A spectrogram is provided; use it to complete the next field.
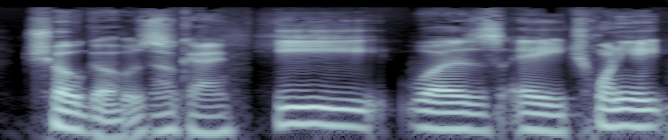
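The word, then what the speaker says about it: Czolgosz: no worries it's uh it's spelled c-z-o-l-g-o-s-z but it's pronounced chogos okay he was a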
